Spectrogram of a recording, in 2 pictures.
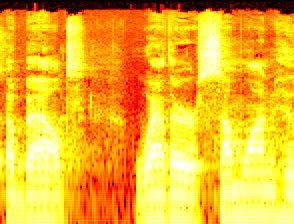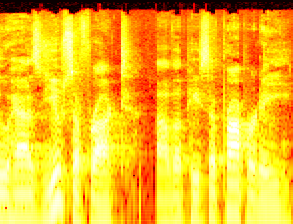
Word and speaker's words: usufruct: flex use of flux use of frocks plus lots of other pronunciations but not to be too picky the correct pronunciation is usufruct there's not an S or an X on the end so this comes up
